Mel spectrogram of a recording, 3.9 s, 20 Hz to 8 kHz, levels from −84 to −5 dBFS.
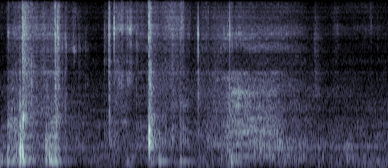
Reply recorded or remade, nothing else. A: remade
